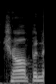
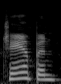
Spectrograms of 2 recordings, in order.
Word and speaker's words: champing: It's champing. I went up because it is champing. However, when you Google it, people have said it wrong so much that chomping is also accepted now.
